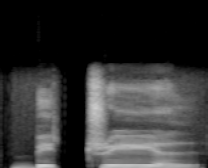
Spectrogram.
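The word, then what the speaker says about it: betrayal: Pronunciation ध्यान से सुनिए। बिट ट्रेल। बिट्रेयल stress ट्रे पर है।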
